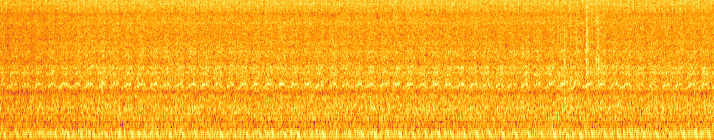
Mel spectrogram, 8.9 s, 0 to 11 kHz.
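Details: 1998 Dodge Durango single-cam V8 petrol engine, not yet warmed up, idling after timing chain replacement for a P0300 misfire. The idle is steady and even with a soft pulse of about three beats a second and no knocks. A timing light shows timing right on.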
